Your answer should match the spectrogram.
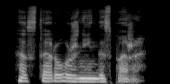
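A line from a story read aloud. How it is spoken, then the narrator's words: Soft laugh. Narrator (Russian): негромко засмеялся он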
